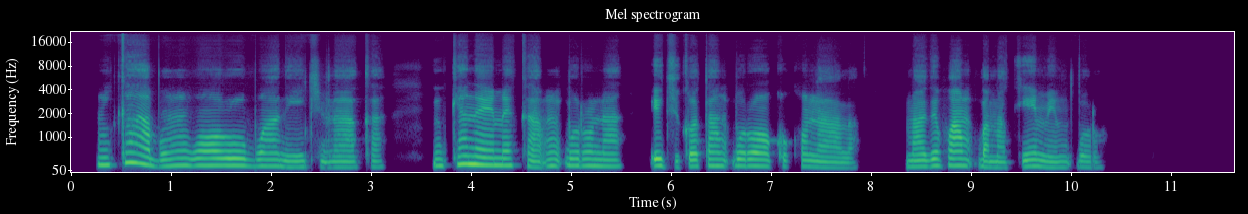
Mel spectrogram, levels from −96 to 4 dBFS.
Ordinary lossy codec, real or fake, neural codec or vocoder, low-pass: none; fake; autoencoder, 48 kHz, 32 numbers a frame, DAC-VAE, trained on Japanese speech; none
